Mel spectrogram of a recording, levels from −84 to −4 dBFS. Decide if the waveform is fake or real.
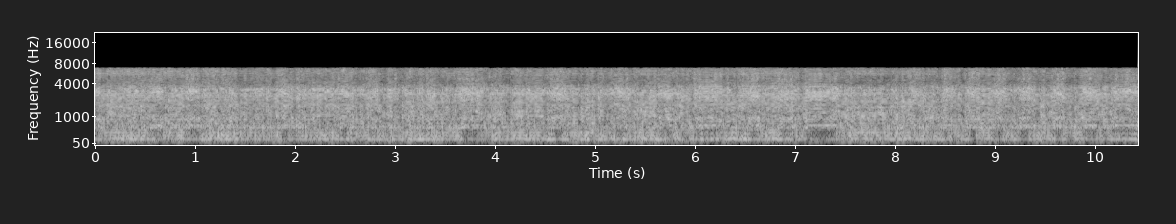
fake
